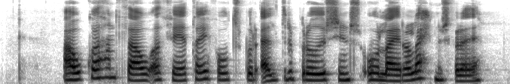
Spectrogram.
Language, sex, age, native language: Icelandic, female, 20-29, Icelandic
